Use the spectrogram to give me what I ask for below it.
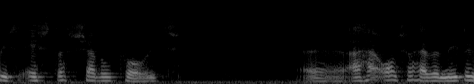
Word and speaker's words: Chalupovitsch: We are interviewing survivor Esther Salupovic. Salupovic is Chalupovitsch. is spelled.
